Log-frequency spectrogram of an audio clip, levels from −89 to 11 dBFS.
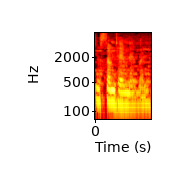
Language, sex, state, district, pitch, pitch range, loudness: Angika, female, Bihar, Bhagalpur, 145 Hz, 135-165 Hz, -14 LUFS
